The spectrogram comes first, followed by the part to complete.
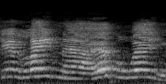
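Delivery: put-on elderly woman voice, slow and high.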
